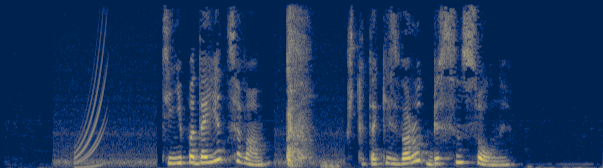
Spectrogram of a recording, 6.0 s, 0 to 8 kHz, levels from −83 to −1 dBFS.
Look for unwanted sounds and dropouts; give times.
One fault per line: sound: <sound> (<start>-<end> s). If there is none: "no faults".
sound: chirp (0.7-1.1 s)
sound: throat clearing (2.8-3.4 s)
